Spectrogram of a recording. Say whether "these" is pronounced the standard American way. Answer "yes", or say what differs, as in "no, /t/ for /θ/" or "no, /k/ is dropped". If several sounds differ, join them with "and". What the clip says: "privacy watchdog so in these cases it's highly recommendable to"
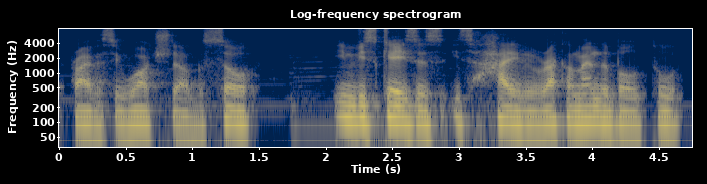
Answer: no, /s/ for /z/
